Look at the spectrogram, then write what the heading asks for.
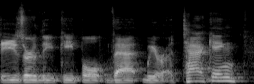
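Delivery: ordinary talk, nothing marked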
